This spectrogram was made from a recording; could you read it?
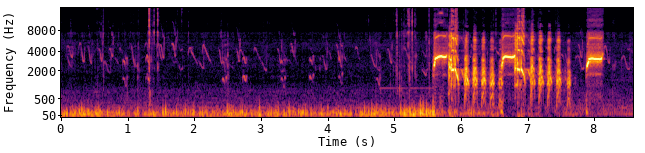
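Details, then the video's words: Faint high peeps from grey francolin chicks run through the first half over low rumble. Then loud, harsh, squawking calls break in, several in quick succession, followed by a final separate squawk. "grey Francolin voice,Teeter bird ke awaaz,teetar chicks"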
